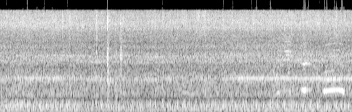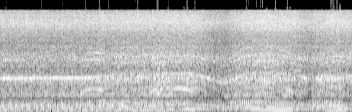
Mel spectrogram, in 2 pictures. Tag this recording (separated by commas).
Speech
